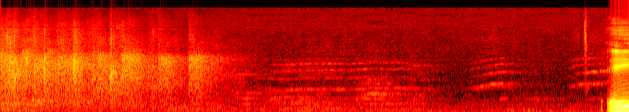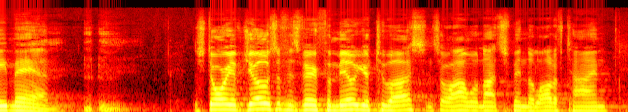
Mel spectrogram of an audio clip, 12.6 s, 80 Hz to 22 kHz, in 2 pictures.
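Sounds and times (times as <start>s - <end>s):
room full of people clapping in applause: 0.0s - 2.3s
speech: 6.1s - 7.4s, 8.2s - 12.5s.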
